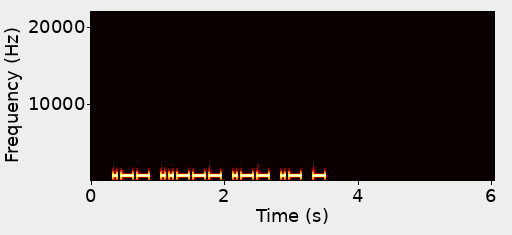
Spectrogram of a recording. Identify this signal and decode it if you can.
Morse code, heard as a keyed tone, about 19 wpm, 700 Hz. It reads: W2WAT
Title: USA Call Signs - 5 Characters - Repeated 3x - 20wpm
